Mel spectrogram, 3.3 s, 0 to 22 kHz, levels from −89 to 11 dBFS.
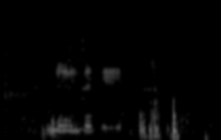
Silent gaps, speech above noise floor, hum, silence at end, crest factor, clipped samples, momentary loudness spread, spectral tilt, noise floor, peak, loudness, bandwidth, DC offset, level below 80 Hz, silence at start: none; 31 dB; none; 0.25 s; 30 dB; under 0.1%; 13 LU; -5 dB/octave; -80 dBFS; -22 dBFS; -51 LUFS; 7.6 kHz; under 0.1%; -74 dBFS; 0.7 s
